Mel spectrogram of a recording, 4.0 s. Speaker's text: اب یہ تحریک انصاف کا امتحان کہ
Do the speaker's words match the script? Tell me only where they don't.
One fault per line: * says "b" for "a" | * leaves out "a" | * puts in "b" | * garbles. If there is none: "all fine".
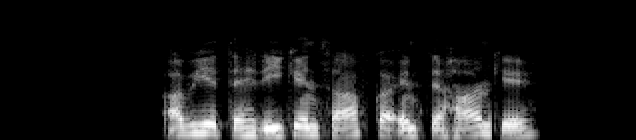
all fine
